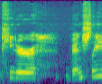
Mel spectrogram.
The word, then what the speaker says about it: Peter Benchley: is the deep and this is by um peter benchley i think is how you pronounce his name he is the author of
